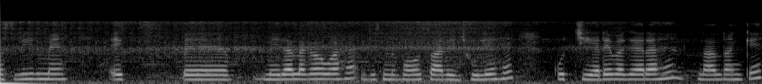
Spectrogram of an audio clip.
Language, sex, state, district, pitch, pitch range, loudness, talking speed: Hindi, female, Bihar, Purnia, 235 Hz, 225-245 Hz, -32 LUFS, 155 wpm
